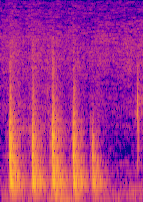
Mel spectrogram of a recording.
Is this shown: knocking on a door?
yes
